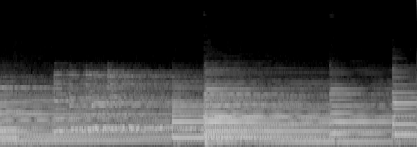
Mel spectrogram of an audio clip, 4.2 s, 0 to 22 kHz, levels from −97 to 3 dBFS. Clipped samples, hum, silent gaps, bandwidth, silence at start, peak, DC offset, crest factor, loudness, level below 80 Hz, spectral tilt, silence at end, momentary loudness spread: under 0.1%; none; none; 4.5 kHz; 0 s; -10 dBFS; under 0.1%; 18 dB; -29 LUFS; -54 dBFS; -11 dB/octave; 0 s; 8 LU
